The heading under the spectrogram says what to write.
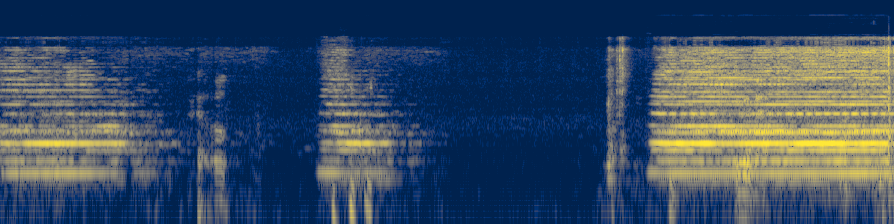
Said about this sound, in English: That probably means we'll be hearing a train shortly from our end. So you're near a train track. All of Yorkton is. Yorkton is a train track. Train town. It is a train town.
